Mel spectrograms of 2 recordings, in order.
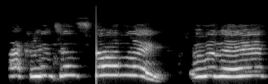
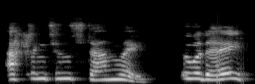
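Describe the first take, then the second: First: Very high, slow squeal in mock Scouse; squeaky over-the-top Scouse; badly faked accent. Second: Slow, higher put-on Scouse accent; drawn-out mock Scouse, pitched up; badly faked accent. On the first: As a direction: shriek it drawn out in a Liverpool accent. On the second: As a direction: do the old advert in a mock Liverpool accent. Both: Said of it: "So bad at accents".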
